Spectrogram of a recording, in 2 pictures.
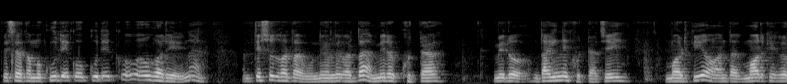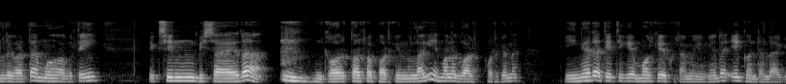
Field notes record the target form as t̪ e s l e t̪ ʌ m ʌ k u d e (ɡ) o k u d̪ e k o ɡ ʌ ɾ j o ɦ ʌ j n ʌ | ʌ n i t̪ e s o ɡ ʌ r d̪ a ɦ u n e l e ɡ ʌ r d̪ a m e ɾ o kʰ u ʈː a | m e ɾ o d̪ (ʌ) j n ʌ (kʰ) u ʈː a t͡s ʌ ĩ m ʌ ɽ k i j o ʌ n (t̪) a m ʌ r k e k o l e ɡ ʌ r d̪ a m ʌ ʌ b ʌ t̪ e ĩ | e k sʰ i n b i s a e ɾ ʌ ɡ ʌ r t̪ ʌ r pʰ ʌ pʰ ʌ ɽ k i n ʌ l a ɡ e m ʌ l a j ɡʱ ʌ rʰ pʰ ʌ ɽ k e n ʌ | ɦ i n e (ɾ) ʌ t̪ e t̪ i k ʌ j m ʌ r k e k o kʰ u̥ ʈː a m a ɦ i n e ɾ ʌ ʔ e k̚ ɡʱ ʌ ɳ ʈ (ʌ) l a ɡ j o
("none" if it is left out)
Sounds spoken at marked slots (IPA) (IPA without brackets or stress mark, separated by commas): k, a, kʰ, t̪, ɾ, a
